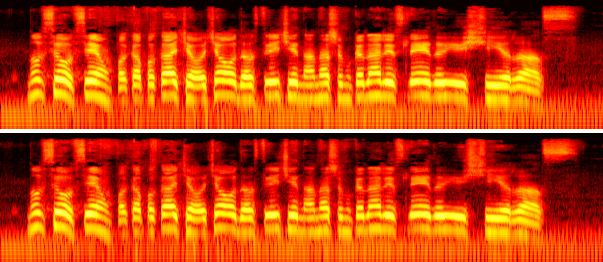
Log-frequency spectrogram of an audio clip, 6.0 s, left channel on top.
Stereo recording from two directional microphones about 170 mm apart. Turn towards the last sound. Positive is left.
turn(degrees=-10)  # may be behind; listen again after turning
